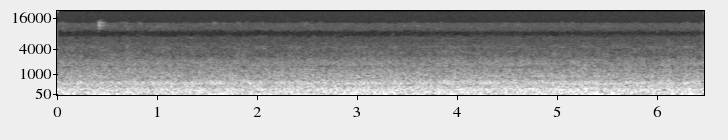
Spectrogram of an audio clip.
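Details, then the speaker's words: 1986 Hunter Original 52-inch ceiling fan on high, after oiling (previously oil-starved and hard to turn): soft, steady low whoosh moving lots of air, even hum, no ticking or rubbing; running smoothly. "yeah this thing moves some serious air"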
